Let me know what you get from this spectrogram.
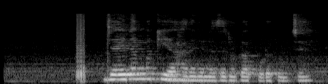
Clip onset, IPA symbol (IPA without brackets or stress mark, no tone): d͡ʒ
